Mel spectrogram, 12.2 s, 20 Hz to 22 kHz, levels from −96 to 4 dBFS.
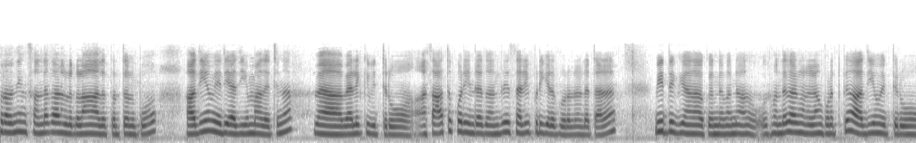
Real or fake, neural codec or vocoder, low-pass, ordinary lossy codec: fake; codec, 16 kHz, 0.9 kbps, LongCat-Audio-Codec; 7.2 kHz; none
